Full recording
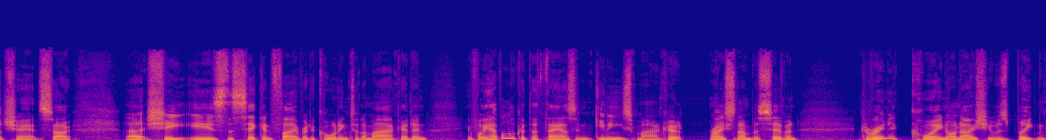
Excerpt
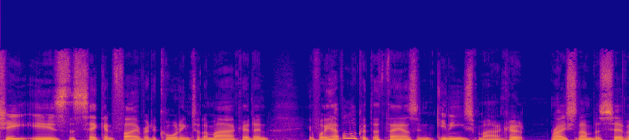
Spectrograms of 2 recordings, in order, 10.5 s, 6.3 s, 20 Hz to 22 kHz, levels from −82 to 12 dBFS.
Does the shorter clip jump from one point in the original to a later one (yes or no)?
no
